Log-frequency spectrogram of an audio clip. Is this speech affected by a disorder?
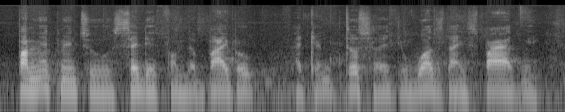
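Yes: cerebral palsy; affects movement and muscle tone; articulate, sings.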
